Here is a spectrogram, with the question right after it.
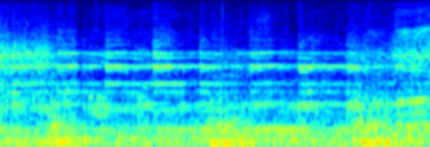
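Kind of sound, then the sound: vehicle, train rolling on rails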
